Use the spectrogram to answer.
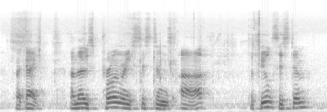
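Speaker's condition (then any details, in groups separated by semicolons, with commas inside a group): No condition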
